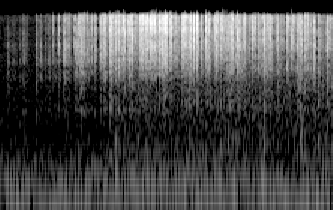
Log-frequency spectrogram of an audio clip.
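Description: A metal utility-knife blade scrapes and carves the scored surface of a solid, hand-sized purple bar of soap held in one hand, shaving off small crumbly flakes. The bright, hissy scraping starts faint and grows louder over the first second, continuing in rapid, uneven strokes.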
